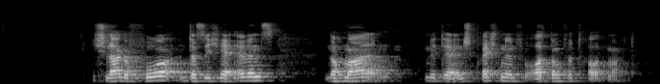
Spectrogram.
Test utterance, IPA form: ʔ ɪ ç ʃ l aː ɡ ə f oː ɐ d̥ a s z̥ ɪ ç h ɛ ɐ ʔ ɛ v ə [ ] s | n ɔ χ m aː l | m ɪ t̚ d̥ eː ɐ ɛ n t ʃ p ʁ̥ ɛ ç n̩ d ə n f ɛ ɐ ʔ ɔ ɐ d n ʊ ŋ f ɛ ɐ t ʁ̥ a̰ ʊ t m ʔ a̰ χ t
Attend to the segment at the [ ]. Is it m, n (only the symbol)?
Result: n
